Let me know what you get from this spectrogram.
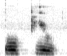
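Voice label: "opio", Nigerian Pidgin, female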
